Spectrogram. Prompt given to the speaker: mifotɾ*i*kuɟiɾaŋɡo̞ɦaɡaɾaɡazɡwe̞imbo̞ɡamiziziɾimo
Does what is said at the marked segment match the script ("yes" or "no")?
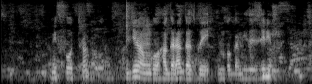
no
